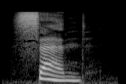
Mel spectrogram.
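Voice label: "sand", English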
